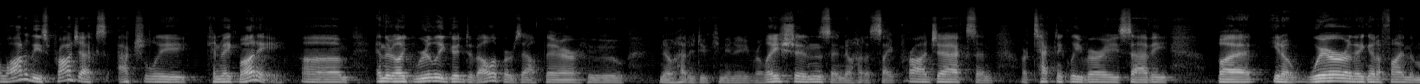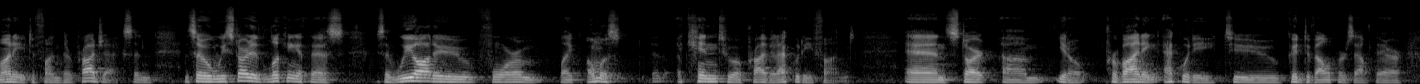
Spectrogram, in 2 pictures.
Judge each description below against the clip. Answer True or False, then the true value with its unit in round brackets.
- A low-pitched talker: True (115 Hz)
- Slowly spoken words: False (180 wpm)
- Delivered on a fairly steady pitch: False (3.3 semitones)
